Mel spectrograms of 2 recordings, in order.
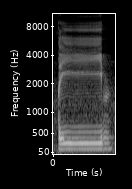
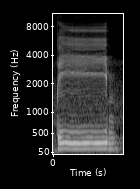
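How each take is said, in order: The two takes are said the same way.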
